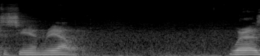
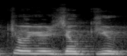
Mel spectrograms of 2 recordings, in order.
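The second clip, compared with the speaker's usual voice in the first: slow, louder gushing coo; doting parent; 5 dB louder, slower than usual. Retold or imitated. Parents cooing at their angry toddler, slow loud coo. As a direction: stretch it out, adoring the child. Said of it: "And they're".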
